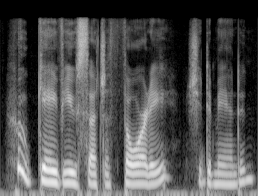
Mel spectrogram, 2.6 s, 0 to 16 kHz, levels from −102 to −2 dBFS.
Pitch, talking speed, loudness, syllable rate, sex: 180 Hz, 160 wpm, -18 LUFS, 5.5 syllables/s, female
